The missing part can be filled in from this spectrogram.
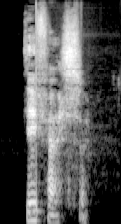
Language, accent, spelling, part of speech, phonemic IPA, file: French, Canada, défasse, verb, /de.fas/, LL-Q150 (fra)-défasse.wav
- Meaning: first/third-person singular present subjunctive of défaire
